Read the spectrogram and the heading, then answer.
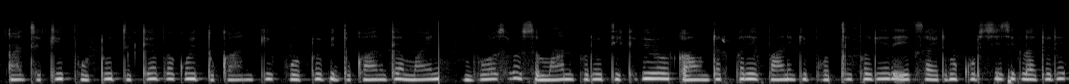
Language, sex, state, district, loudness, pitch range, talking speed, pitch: Marwari, female, Rajasthan, Nagaur, -26 LUFS, 220-250 Hz, 185 wpm, 235 Hz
